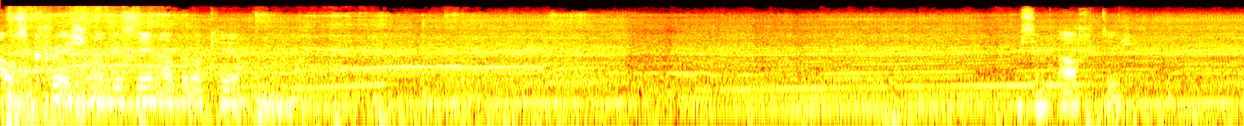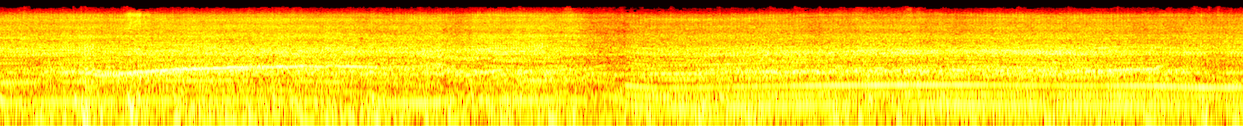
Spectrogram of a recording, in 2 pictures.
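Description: Tyres screech as a car slides through turns.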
